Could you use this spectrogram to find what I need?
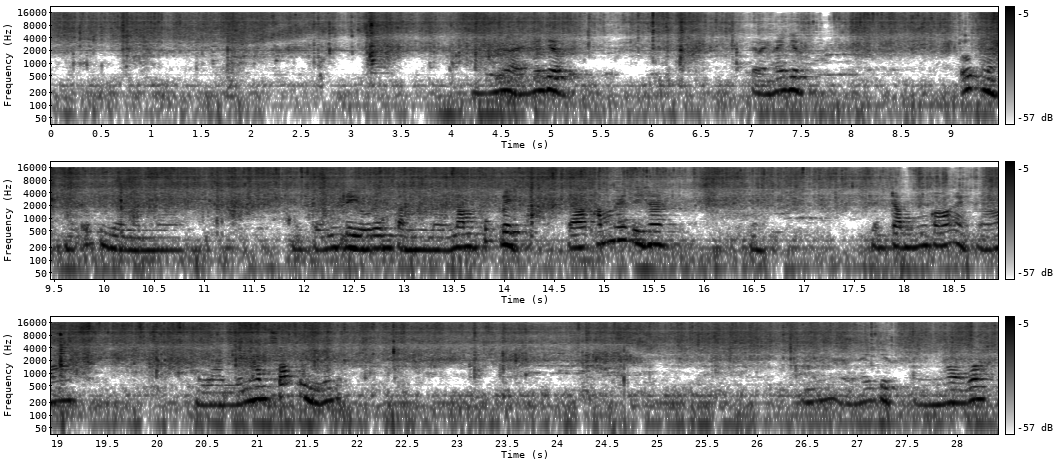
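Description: Wet shellfish squelch and clatter as hands toss them in a metal pot.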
